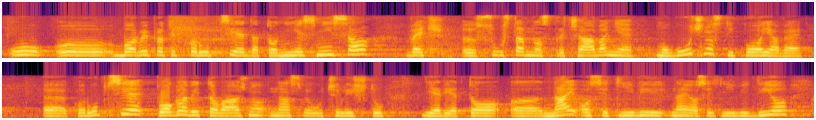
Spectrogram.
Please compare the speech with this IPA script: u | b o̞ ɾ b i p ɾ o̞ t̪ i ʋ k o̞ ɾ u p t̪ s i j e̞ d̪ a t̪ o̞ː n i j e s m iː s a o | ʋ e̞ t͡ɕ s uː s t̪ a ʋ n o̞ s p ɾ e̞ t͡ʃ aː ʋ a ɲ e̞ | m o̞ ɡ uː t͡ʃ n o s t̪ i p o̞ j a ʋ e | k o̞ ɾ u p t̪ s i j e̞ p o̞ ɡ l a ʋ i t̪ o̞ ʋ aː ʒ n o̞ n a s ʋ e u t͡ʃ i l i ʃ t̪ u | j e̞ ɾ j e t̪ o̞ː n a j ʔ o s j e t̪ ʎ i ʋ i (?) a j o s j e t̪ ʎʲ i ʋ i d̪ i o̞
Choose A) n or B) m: A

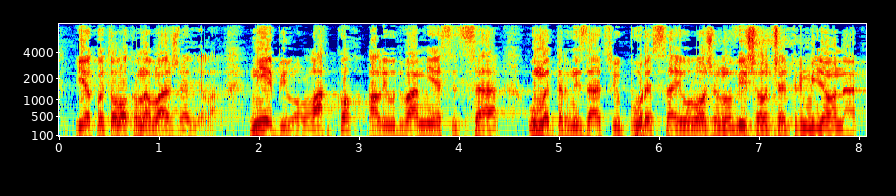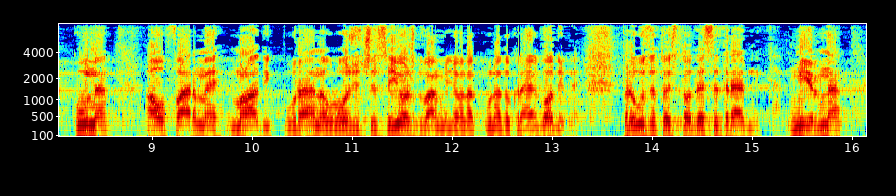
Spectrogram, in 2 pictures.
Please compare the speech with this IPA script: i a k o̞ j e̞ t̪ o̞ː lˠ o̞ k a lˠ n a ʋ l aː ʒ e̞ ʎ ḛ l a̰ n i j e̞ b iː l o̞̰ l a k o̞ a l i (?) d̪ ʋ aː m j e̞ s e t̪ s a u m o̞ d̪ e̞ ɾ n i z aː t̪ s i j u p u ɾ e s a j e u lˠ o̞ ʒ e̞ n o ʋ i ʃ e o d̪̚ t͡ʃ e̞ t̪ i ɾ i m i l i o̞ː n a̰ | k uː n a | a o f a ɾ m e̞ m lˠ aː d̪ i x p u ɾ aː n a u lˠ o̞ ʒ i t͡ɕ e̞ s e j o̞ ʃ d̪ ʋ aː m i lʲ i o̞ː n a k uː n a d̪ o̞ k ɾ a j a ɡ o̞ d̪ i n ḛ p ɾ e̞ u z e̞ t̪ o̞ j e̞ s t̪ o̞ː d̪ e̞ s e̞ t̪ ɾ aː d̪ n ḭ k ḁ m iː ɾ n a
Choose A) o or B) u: B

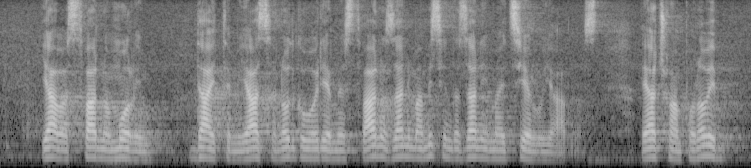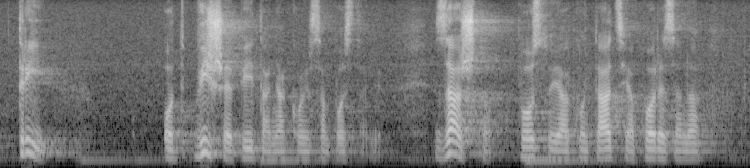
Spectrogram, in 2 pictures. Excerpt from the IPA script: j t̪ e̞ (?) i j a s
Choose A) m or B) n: A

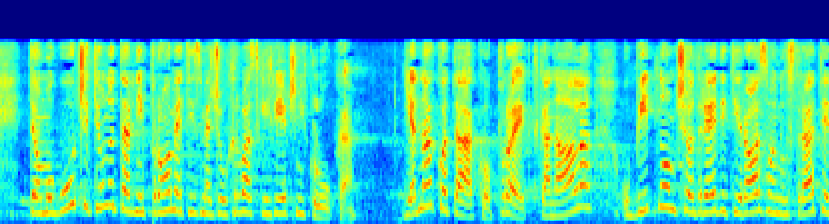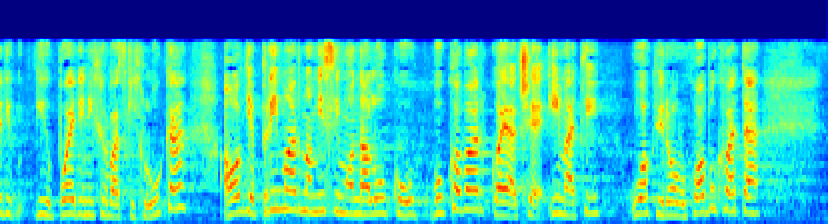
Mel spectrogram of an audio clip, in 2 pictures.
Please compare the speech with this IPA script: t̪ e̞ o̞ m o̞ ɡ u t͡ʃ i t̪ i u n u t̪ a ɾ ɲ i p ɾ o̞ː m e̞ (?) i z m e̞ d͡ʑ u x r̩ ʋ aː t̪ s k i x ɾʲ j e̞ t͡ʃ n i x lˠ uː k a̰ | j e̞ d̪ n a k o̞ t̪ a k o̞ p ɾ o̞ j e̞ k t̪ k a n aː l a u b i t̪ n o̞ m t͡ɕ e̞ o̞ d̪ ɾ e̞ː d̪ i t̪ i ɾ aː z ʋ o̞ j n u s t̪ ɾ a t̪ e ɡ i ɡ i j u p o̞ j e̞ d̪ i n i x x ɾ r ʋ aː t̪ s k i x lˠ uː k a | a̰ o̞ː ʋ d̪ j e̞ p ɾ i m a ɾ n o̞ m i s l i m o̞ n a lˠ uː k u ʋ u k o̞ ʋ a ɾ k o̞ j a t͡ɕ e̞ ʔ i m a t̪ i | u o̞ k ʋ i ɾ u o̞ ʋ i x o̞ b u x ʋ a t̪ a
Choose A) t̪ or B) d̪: A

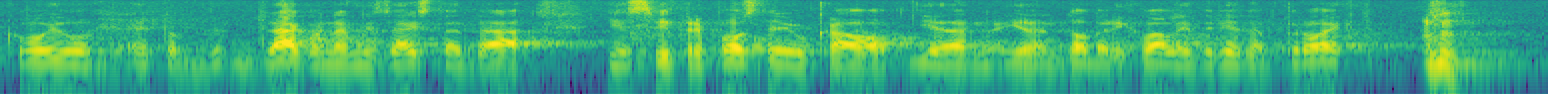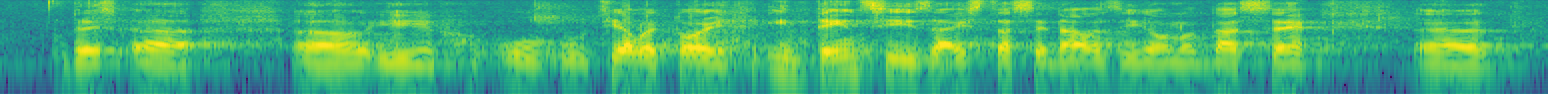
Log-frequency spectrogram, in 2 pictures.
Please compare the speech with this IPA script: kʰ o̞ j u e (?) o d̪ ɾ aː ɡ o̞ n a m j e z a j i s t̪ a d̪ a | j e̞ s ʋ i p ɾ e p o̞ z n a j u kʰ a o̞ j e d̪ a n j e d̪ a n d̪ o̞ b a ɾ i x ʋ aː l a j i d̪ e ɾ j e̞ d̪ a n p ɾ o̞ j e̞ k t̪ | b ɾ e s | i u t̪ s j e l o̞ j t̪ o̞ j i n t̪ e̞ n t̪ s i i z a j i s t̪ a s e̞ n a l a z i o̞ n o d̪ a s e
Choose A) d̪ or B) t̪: B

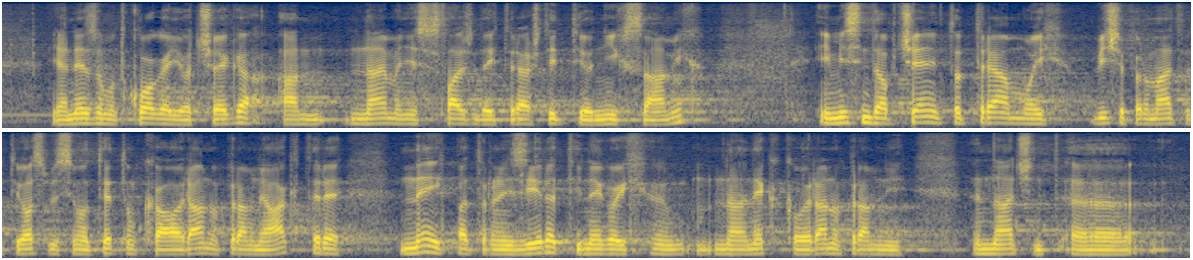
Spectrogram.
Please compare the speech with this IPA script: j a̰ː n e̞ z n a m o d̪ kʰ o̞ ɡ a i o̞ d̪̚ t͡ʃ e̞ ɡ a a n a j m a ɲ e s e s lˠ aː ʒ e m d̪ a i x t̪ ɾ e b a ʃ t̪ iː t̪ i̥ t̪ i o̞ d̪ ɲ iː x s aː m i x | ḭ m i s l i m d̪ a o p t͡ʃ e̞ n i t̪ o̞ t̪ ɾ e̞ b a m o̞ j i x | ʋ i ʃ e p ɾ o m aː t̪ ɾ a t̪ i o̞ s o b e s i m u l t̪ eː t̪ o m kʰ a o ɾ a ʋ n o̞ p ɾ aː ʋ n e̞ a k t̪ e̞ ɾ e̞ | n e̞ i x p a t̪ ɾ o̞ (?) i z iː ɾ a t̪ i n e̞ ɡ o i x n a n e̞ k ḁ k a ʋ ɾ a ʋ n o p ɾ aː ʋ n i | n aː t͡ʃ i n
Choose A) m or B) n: B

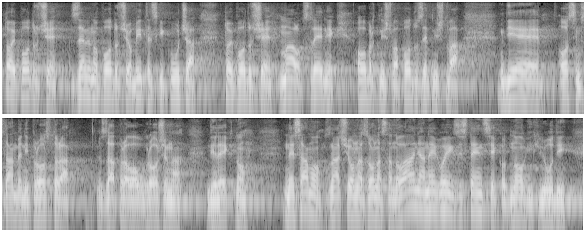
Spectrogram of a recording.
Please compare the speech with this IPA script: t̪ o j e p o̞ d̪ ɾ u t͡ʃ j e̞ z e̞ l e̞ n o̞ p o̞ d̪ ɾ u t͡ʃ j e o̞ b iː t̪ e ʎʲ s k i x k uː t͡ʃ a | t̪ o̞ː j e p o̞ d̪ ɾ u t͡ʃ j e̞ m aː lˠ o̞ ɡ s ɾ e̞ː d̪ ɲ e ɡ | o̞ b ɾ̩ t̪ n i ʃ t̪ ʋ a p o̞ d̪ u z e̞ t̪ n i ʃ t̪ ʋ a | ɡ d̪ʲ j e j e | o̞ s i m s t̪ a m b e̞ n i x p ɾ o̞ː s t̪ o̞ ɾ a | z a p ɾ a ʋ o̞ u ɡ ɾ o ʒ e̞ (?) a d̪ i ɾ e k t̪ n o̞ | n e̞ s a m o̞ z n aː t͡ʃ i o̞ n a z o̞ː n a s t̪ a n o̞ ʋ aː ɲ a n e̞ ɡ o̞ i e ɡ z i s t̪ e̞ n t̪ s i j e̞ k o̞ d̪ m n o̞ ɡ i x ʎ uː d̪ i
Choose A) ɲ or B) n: B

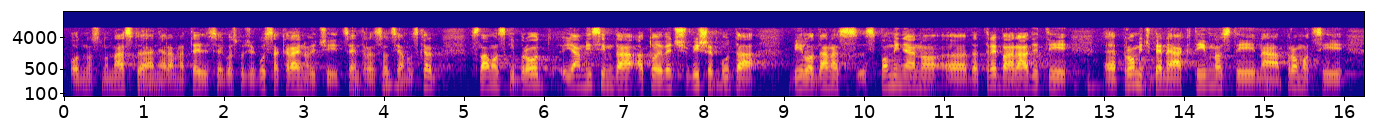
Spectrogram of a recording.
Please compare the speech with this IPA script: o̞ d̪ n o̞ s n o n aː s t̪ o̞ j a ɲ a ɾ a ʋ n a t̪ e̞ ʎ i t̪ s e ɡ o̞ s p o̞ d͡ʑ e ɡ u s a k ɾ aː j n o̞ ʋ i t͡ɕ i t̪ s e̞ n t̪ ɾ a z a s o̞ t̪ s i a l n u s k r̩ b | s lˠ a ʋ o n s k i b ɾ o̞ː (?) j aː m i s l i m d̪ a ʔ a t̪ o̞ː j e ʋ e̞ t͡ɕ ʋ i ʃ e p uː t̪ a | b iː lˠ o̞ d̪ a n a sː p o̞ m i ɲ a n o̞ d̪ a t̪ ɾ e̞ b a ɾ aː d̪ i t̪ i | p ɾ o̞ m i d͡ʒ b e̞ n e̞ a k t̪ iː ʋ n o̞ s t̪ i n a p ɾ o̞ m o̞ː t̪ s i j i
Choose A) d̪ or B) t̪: A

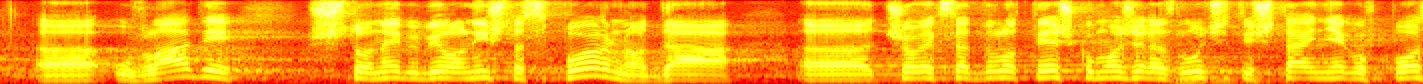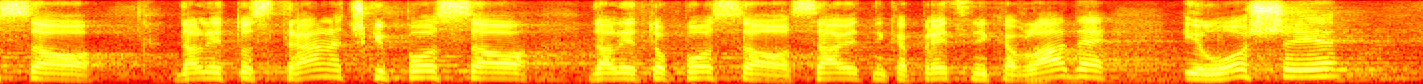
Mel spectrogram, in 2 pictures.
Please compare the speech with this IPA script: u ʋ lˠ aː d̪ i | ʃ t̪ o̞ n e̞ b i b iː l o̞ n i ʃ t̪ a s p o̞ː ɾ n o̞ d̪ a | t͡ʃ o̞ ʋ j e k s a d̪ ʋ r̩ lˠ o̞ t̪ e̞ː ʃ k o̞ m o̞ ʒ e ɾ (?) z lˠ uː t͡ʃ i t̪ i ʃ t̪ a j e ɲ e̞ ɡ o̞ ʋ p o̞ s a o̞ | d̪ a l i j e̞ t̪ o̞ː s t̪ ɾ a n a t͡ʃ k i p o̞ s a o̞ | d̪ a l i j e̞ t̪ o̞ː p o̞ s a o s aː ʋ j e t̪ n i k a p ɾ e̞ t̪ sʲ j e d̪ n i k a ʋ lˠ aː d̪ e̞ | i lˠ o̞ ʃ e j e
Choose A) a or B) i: A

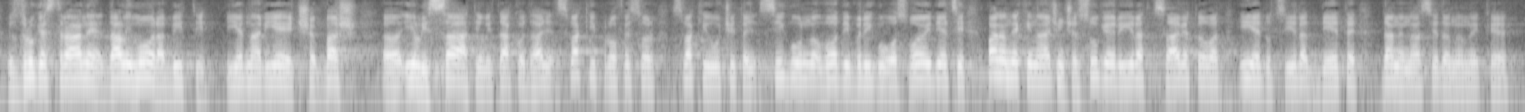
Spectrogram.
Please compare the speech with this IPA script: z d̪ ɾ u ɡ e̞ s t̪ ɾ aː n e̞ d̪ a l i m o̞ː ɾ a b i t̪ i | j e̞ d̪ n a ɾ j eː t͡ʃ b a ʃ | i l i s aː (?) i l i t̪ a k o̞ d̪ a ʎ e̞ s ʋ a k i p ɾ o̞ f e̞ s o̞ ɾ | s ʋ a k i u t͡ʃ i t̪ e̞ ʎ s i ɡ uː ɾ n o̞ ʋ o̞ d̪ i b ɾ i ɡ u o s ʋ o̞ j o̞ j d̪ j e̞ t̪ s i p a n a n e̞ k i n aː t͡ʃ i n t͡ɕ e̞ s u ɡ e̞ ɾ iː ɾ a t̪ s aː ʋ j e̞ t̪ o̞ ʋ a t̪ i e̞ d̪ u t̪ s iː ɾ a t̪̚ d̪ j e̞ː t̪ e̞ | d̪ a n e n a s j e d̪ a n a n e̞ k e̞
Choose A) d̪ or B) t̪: B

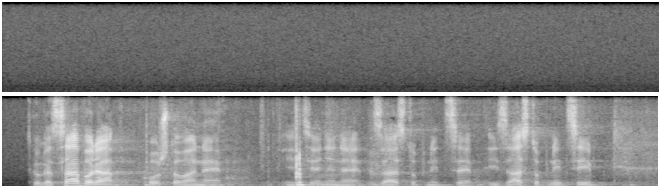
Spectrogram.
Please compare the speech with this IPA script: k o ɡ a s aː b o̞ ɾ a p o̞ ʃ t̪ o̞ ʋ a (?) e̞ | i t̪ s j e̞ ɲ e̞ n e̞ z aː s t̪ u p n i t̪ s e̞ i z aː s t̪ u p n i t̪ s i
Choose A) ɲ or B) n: B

